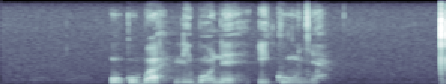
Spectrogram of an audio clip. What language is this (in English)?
Xhosa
